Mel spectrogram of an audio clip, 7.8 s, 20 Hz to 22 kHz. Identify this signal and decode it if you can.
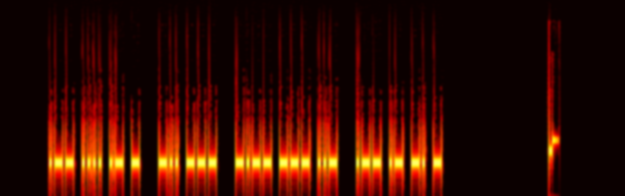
Morse code, heard as a keyed tone, about 34 wpm, 700 Hz. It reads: WHAT DO YOU WANT
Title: Sets of 4 Words 35wpm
